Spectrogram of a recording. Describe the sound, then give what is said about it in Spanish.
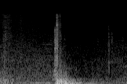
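A car door shuts with one solid, low thump as people get into the car, a brief loud burst standing out against quiet background noise. “Fuera, Jack se entra en el coche. La doctora sube al asiento del copiloto.”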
